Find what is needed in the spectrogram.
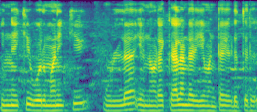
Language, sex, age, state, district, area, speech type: Tamil, male, 18-30, Tamil Nadu, Cuddalore, rural, read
